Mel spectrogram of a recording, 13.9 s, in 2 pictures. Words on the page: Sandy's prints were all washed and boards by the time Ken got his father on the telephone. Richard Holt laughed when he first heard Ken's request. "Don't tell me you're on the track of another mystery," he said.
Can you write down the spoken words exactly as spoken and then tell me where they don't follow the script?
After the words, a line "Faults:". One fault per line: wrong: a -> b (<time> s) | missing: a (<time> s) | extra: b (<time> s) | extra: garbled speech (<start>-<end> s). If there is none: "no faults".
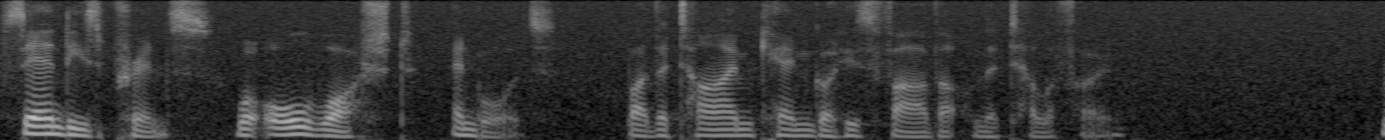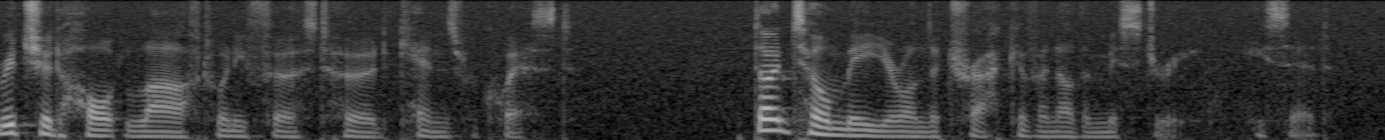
Sandy's prints were all washed and boards by the time Ken got his father on the telephone. Richard Holt laughed when he first heard Ken's request. "Don't tell me you're on the track of another mystery," he said.
Faults:
no faults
